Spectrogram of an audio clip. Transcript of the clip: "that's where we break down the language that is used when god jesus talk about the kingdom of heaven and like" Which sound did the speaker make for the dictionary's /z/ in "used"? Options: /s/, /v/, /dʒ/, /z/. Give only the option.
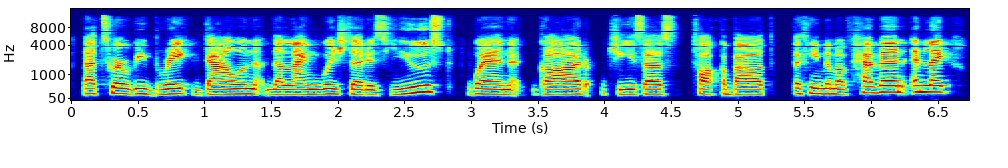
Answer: /z/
